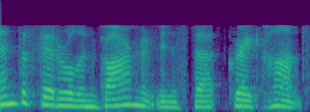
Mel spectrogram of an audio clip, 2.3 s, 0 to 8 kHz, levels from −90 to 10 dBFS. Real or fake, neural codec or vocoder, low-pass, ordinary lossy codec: real; none; 7.2 kHz; AAC, 16 kbps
